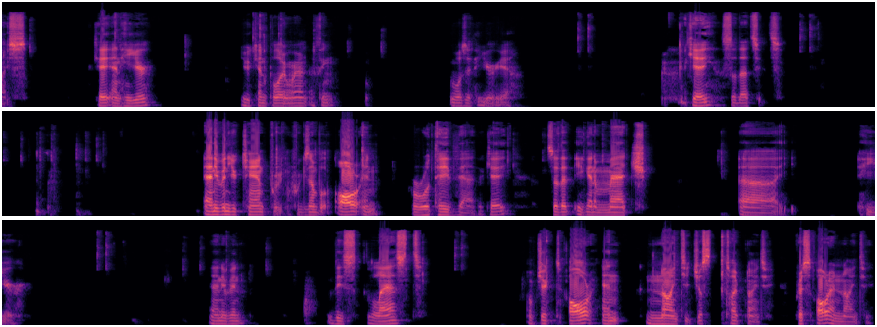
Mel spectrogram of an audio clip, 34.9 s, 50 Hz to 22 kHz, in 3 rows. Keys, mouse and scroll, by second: 1.3 click, 3.5 middle click, 4.0 scroll down 3, 4.4 middle click, 5.4 g, 7.9-9.0 scroll up 1, 9.2 g, 11.2 scroll down 2, 11.4 middle click, 12.1 scroll up 1, 12.5-14.0 shift+middle drag, 14.0 Tab, 19.1-21.0 middle drag, 21.0 g, 24.8-25.4 scroll down 4, 25.4-26.8 middle drag, 26.8 Tab.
